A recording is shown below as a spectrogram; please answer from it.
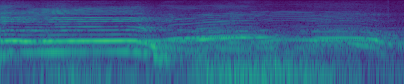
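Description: Several voices shouting a cheer together, one long held call in the first second followed by quieter voices.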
